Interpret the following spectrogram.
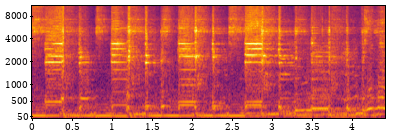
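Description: Live ska band playing: electric guitar chords repeating in short stabs over bass and drums, with no singing yet. The sound is loud and bass-heavy, recorded right next to the PA speakers.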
